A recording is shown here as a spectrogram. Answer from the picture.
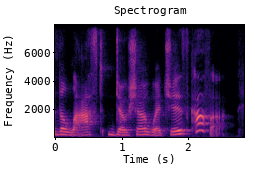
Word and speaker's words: Kapha: And then we're going to come to the last dosha which is kafa. Kafa is spelled k a ph. You may also hear it pronounced kappa or kafa.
